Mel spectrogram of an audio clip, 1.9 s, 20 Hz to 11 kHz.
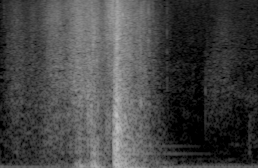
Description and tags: bag down 5
Can be used as a body hit possibly.
bag, impact, rucksack, body-hit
